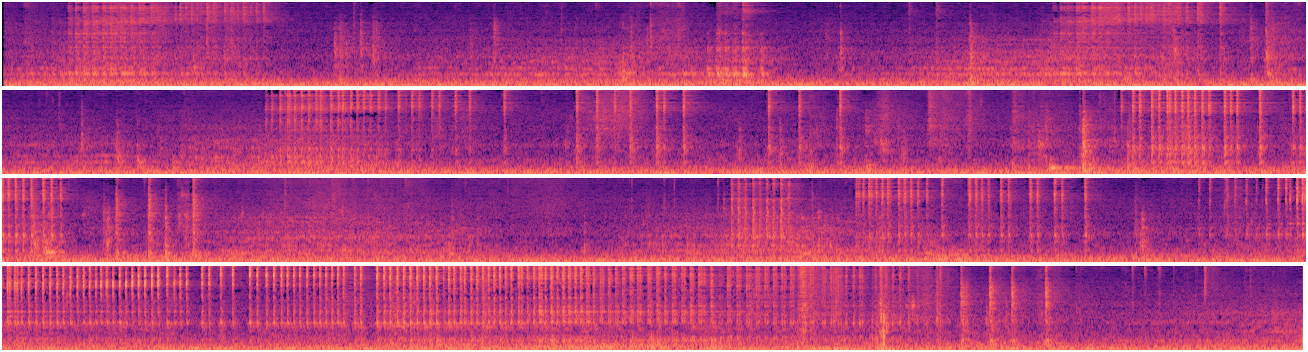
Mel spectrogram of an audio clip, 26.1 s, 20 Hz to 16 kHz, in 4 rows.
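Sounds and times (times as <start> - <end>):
mechanical clicking and rattling: 16.2 - 26.0
steady low rumble: 22.5 - 26.0.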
